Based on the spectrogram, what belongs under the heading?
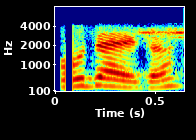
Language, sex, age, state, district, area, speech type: Hindi, female, 45-60, Madhya Pradesh, Bhopal, urban, conversation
